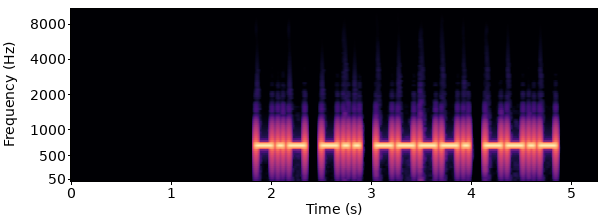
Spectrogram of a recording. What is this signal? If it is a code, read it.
Morse code, heard as a keyed tone, about 22 wpm, 700 Hz. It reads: KD9Q
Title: USA Call Signs - 4 Characters - Repeated 3x - 22wpm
